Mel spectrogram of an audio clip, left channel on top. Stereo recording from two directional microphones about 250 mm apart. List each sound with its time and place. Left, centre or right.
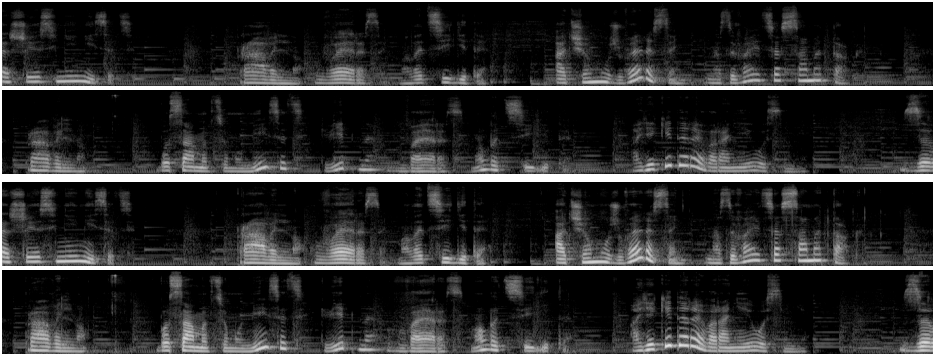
0.0 s speech: centre
2.3 s speech: centre
9.6 s speech: centre
15.6 s speech: centre
18.3 s speech: centre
